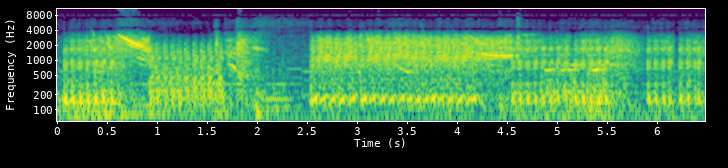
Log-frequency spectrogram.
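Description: Automatic rifle fire in rapid bursts: a burst of about a second at the start, softer firing, then a longer burst of about three seconds from about two and a half seconds in.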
